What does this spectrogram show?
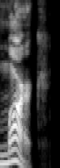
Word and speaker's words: Mark: The Mercians' own pronunciation of that would certainly have been the Mark, and that was no doubt once the everyday term for central England.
